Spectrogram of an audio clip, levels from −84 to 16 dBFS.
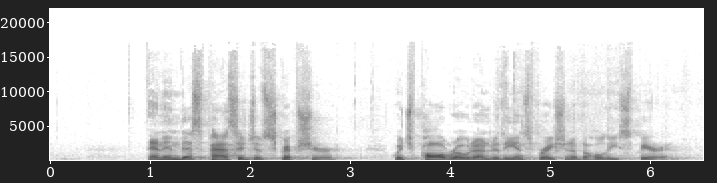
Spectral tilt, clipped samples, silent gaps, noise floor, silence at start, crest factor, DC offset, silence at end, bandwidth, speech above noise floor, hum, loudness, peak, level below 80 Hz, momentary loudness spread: -5.5 dB/octave; under 0.1%; none; -65 dBFS; 1 s; 22 dB; under 0.1%; 0.25 s; 17.5 kHz; 39 dB; none; -26 LUFS; -6 dBFS; -78 dBFS; 11 LU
